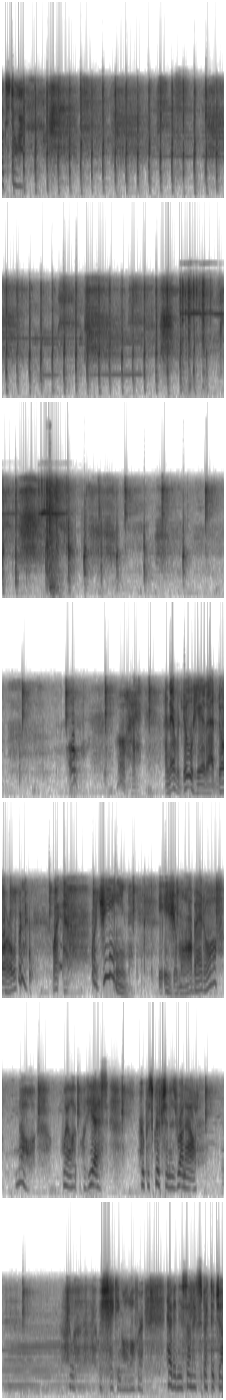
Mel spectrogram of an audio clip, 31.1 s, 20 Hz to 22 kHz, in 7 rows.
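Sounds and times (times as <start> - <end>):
running footsteps: 0.4 - 12.7
high ringing ping: 8.0 - 10.4
music cue: 26.6 - 31.0.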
